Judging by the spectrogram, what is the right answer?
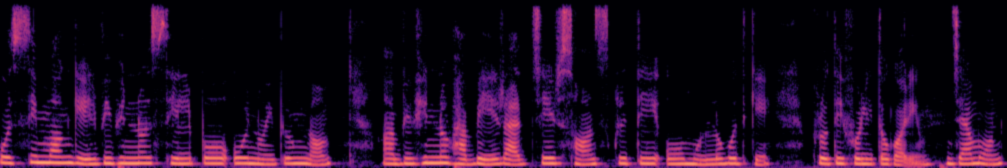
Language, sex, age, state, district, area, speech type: Bengali, female, 30-45, West Bengal, Bankura, urban, spontaneous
